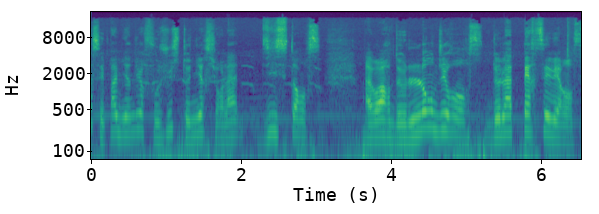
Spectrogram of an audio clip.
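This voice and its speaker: Standing on a rock outdoors on an island, a man with a cold gives business coaching in a casual vlog. His voice is high-pitched, and he repeats his points emphatically.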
